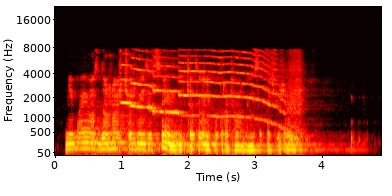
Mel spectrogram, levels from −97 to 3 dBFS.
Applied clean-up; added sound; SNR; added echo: none; Squeak; 5 dB; reverberation time 1.1 s.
